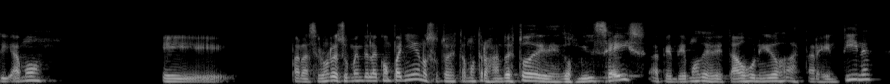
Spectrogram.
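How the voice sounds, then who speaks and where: Fairly quick, somewhat breathy speech from a man with a fairly high pitch. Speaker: functional safety consultant. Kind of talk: webinar presentation. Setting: online webinar. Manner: quiet.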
